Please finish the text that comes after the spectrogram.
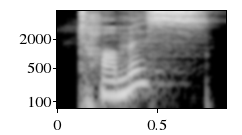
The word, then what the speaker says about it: Thomas: often I'm talking about words like Thomas but th o mas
